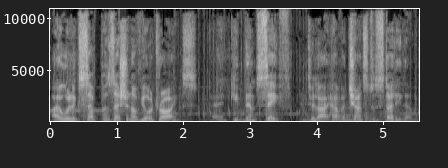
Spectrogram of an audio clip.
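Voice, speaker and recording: An actor playing a resolute, authoritative admiral in a dramatic game cutscene, speaking deliberately. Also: male voice, mid-range voice, big pitch swings, close to an everyday voice. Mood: commanding, curious. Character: commanding, resolute Korean admiral. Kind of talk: dramatic scripted game acting. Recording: loud music behind the voice.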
